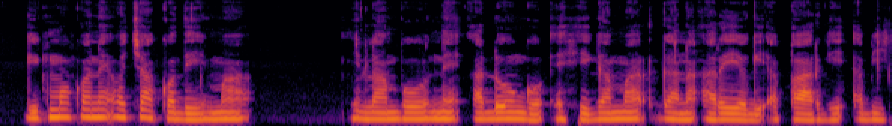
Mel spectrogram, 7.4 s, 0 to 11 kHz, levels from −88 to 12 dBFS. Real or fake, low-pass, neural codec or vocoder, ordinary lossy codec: real; none; none; none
